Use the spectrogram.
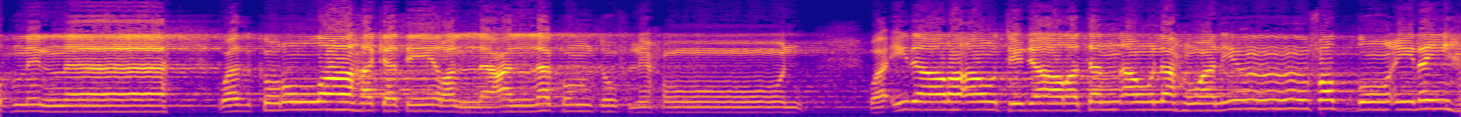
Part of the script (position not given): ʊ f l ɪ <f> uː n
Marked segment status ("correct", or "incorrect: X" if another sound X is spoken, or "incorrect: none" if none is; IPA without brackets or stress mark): incorrect: ħ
